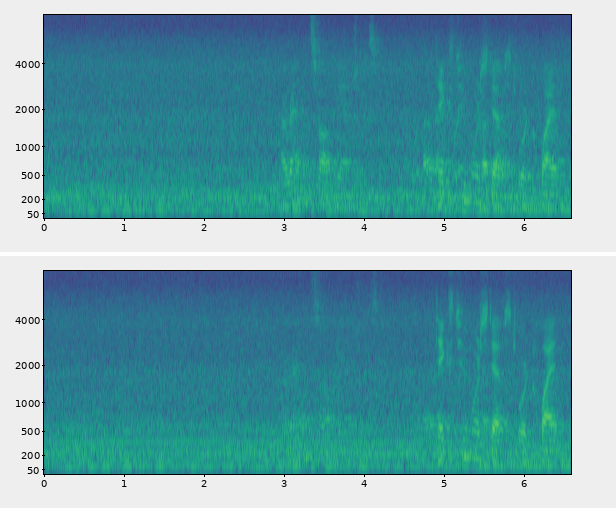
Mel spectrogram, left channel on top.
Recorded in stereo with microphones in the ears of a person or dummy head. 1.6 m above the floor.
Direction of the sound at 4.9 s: 20° right (ahead or behind).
